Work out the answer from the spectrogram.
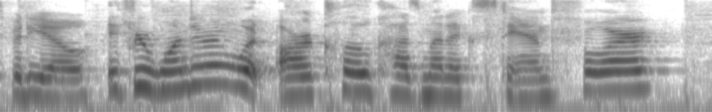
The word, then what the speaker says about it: RCLÓ: them in this video if you're wondering what Arklow Cosmetics stand for it's not our CL cosmetics it's our CLO which is pronounced Arklow because that's how I decided it's gonna be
